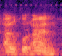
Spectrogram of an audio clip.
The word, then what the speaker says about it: القرآن: Now, in this case, in the word القرآن, that alif at the beginning is alif or hamzatul wasl. So the hamzatul wasl, it is silent if there is something before it, which is the case here. There is a whole word before it, right?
